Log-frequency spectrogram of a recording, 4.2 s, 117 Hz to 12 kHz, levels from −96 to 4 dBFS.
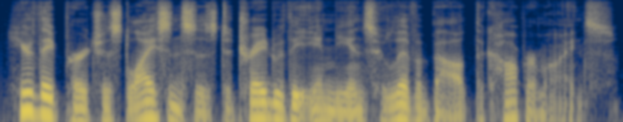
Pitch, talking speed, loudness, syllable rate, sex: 100 Hz, 215 wpm, -19 LUFS, 6.2 syllables/s, male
